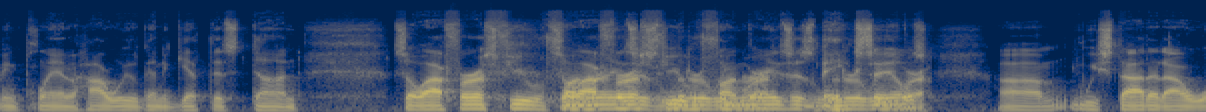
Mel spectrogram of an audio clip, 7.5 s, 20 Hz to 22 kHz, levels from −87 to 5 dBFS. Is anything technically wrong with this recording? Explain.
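Yes. From 3.04 s to 5.82 s the speech carries a doubled audio track. A second, full-band copy trails about a second behind, at roughly equal level. It likely comes from a slower capture path. The copy has no reverb, and it starts and stops abruptly. The light Opus voice compression is also present alongside it.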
